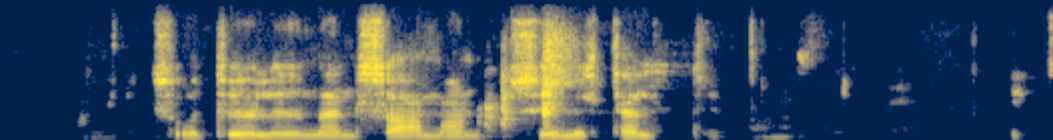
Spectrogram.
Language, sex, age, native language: Icelandic, male, 18-19, Icelandic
